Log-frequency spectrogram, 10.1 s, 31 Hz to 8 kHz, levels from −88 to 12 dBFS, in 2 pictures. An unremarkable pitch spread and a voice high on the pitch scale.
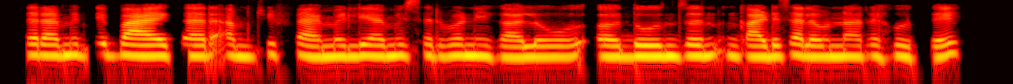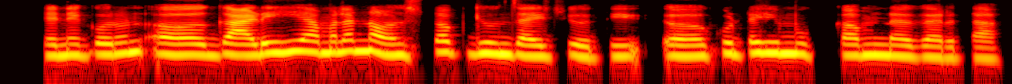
No: narrow, 2.1 semitones; high, 205 Hz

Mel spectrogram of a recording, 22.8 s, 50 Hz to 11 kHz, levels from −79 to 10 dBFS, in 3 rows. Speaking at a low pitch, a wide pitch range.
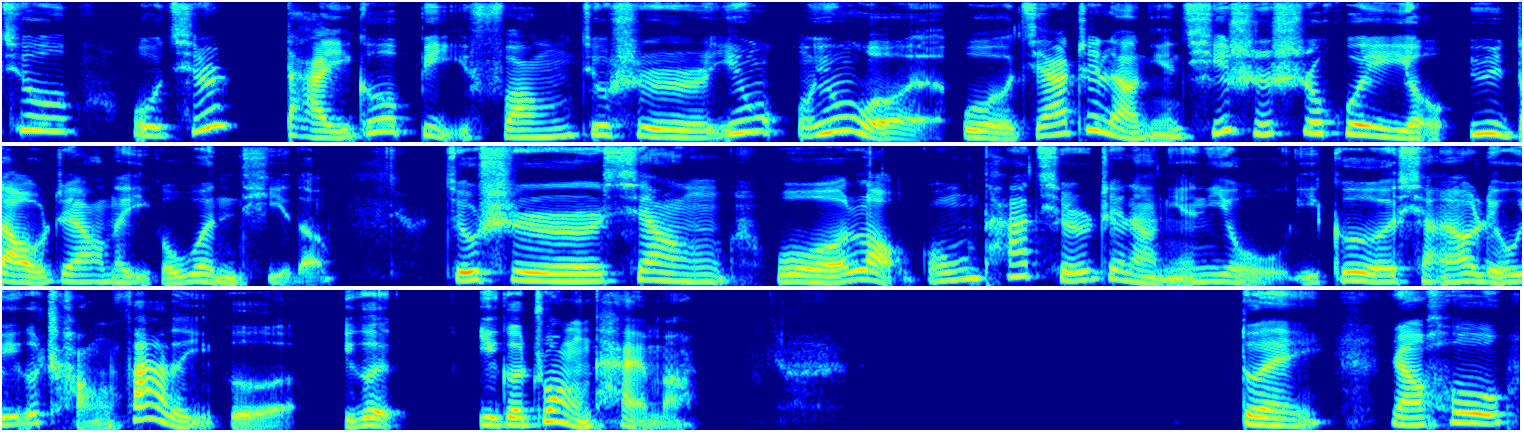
No: high, 190 Hz; wide, 6.5 semitones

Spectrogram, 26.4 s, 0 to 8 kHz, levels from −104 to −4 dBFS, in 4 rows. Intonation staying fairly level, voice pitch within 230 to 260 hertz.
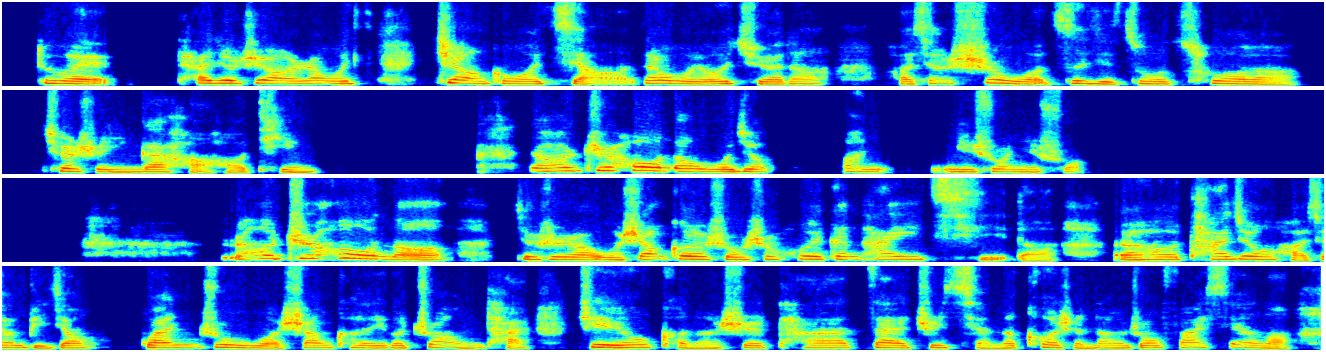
No: average, 3.7 semitones; high, 240 Hz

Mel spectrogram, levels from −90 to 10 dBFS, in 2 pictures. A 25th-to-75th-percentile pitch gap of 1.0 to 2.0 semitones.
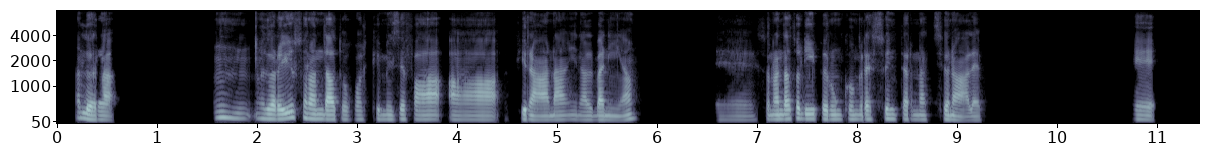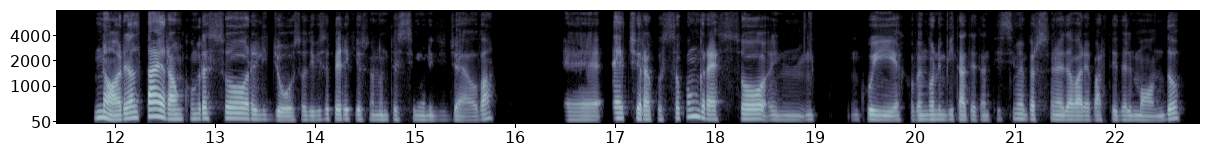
No: narrow, 2.5 semitones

